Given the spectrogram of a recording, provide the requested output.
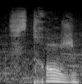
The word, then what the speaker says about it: Strange: Et on reconnaît les vrais fans, c'est qu'ils ne disent pas Strange, ils disent bien Strange. Ah oui, voilà, Strange. Cette prononciation très française qui est notre manière à nous, un peu comme le gendarme à New York, de percevoir l'Amérique.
